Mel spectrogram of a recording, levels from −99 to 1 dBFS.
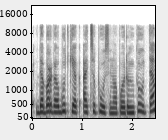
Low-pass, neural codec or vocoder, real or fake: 10.8 kHz; codec, 24 kHz, 1 kbps, SNAC; fake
